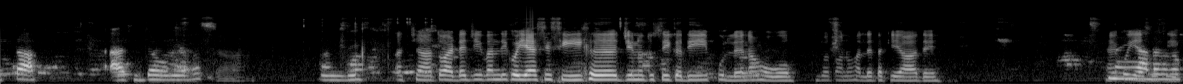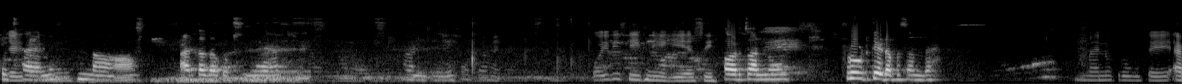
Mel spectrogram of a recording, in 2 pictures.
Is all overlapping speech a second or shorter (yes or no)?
no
